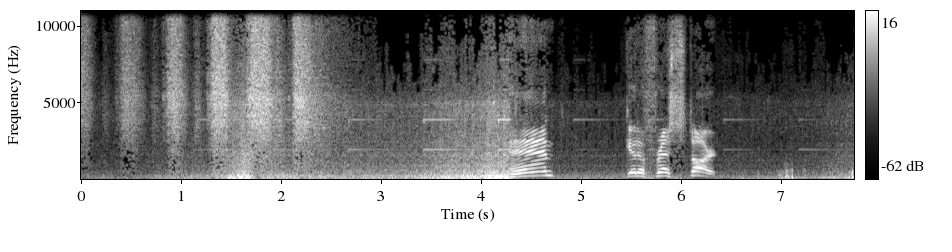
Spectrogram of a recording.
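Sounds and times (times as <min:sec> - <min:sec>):
truck air brakes hissing while being pumped down: 0:00.0 - 0:03.0
truck engine idling: 0:00.0 - 0:07.3
speech: 0:05.5 - 0:06.5.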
